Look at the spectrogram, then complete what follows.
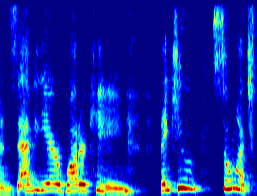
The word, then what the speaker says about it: Xavier: So I usually pronounce my name Xavier. Oh, Xavier. Okay. Yes, but Xavier is fine. It's French.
